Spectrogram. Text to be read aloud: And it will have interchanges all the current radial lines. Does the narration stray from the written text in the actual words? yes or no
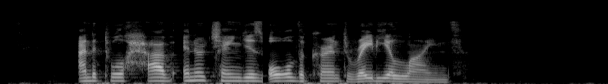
no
